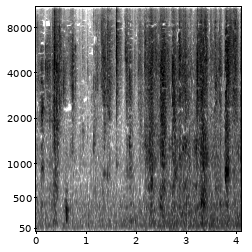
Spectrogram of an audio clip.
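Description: Packaging and fabric rustling and crinkling in a quick, irregular series of short rustles as a garment is handled and unpacked.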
